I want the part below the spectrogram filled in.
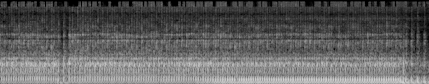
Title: Rough idle and misfire 1995 115 Merc 2+2.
